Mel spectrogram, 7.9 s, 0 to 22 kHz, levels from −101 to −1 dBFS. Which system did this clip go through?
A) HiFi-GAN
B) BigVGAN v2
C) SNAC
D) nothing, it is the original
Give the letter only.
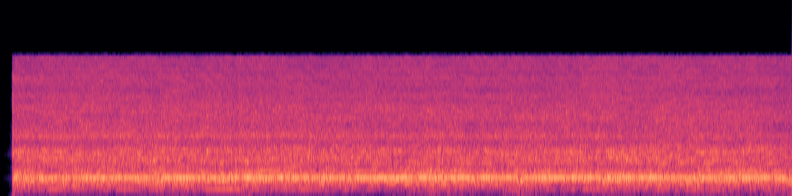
C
